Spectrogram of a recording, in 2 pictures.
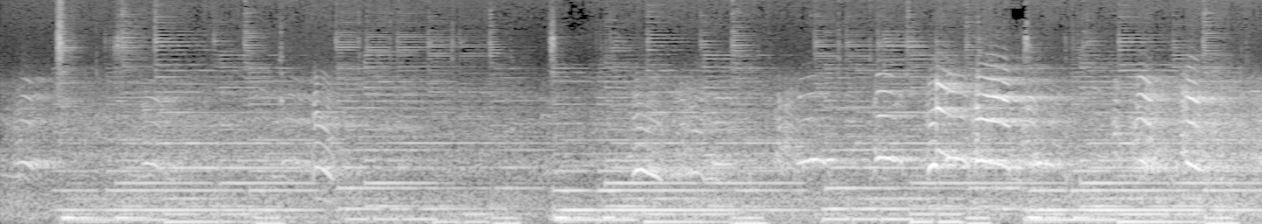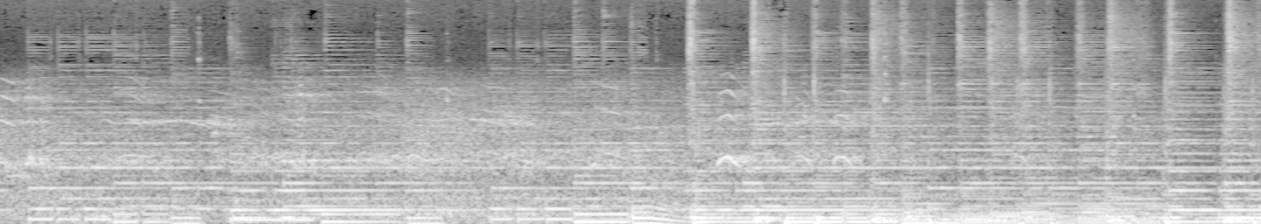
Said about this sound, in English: here's another Britpop group with a song that has Seagull sounds on it.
